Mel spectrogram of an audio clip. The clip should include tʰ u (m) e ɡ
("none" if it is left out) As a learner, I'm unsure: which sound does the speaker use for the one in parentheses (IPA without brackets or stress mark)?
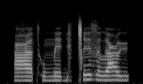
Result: m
